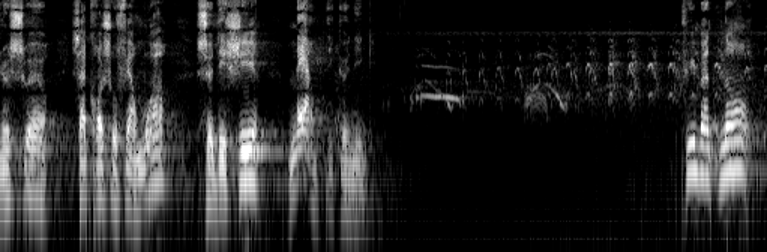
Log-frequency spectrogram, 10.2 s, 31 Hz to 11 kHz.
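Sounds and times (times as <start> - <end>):
speech: 0.0 - 5.0, 9.1 - 10.2
birds chirping in daylight on a town square: 3.6 - 10.2.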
